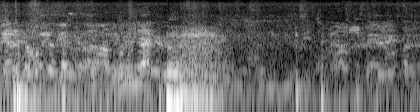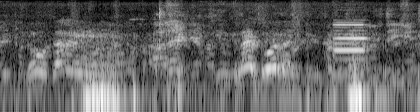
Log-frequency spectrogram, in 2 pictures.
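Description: A man commentates with animation through a loudspeaker.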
